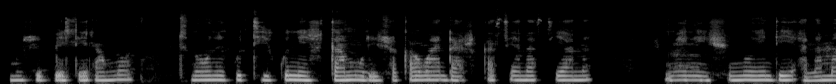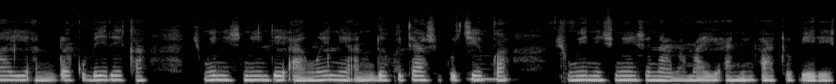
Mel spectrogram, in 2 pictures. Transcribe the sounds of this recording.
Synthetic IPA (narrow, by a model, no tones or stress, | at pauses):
muʐibʱe̞ɬeramo | tino̞ːnakutʰikune̞ʐikamuriʐakawandaʐakasijanasijana | ʐ̥imwe̞niʐino̞e̞nde̞anamaiano̞ɗakuɓe̞ɾe̞ka | ʐ̥imwe̞niʐinoendeʔamwe̞neʔa̰noɗakuitaʐekut͡ʃe̞kwa | ʐ̥imwe̞niʐimwenʐenaanamaiʔane̞ŋɡato̞ɓe̞ɾe̞ːkḁ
